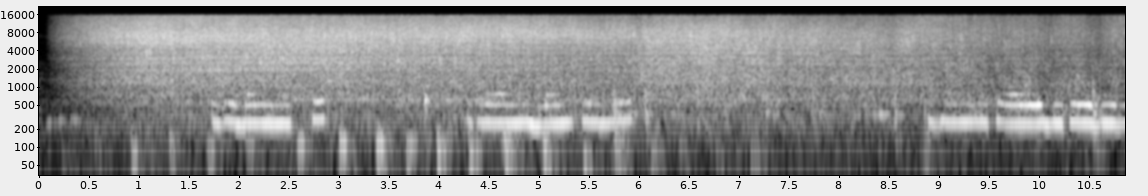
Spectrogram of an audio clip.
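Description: A wet paste frying in hot oil in a pan: a loud, steady sizzle that starts suddenly at the beginning and eases off slightly, stirred with a spatula.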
